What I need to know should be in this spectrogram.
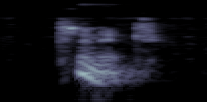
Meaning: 1. A medical facility, such as a hospital, especially one for the treatment and diagnosis of outpatients 2. A hospital session to diagnose or treat patients
- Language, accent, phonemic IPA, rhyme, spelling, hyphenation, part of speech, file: English, Southern England, /ˈklɪn.ɪk/, -ɪnɪk, clinic, cli‧nic, noun, LL-Q1860 (eng)-clinic.wav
